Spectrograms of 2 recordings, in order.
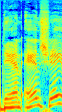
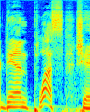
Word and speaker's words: Dan + Shay: Is it Dan and Shay or Dan plus Shay? I always see the little plus sign in there. What is the official pronunciation? The official word, man. No, it's and.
